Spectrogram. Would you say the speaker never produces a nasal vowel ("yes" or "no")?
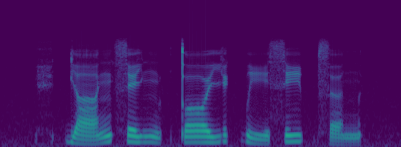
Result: yes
